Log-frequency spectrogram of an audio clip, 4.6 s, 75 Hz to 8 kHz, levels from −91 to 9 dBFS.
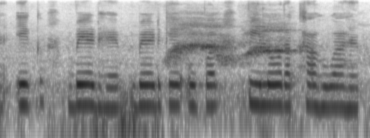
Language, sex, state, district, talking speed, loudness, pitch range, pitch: Hindi, female, Uttar Pradesh, Shamli, 130 wpm, -15 LUFS, 215-235 Hz, 230 Hz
